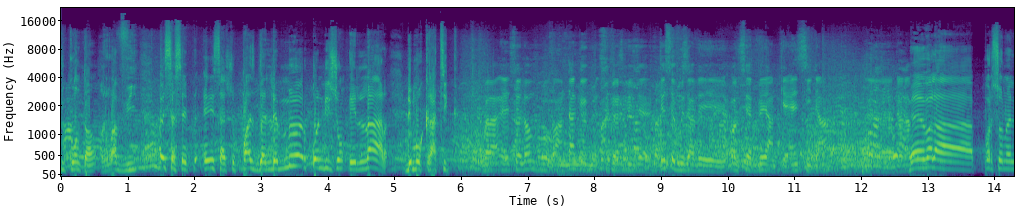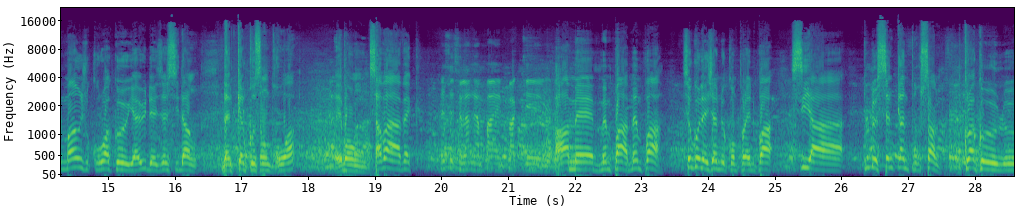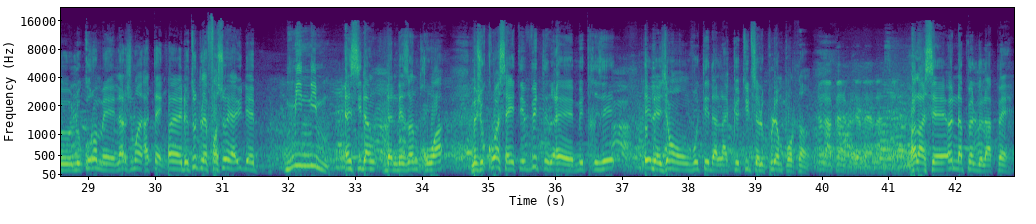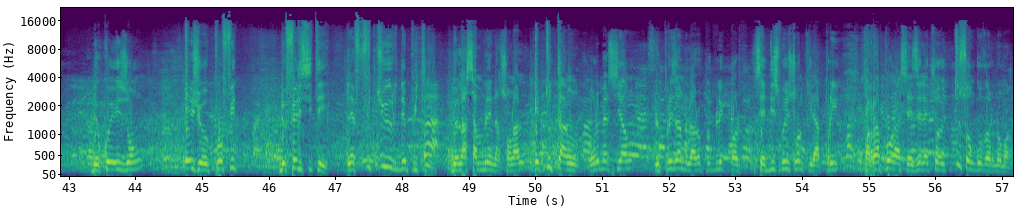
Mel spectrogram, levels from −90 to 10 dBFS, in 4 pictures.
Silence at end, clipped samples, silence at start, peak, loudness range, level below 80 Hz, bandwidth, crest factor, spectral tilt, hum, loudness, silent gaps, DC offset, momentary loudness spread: 0 s; under 0.1%; 0 s; 0 dBFS; 2 LU; -48 dBFS; 16.5 kHz; 12 dB; -4 dB/octave; none; -13 LUFS; none; under 0.1%; 7 LU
